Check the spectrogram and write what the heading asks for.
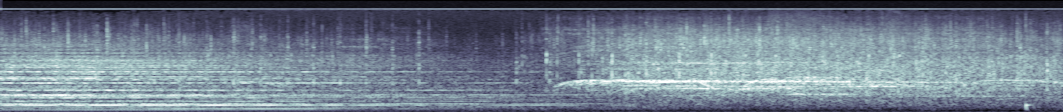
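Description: Slow tango music holding its final chords and fading out about five seconds in. Then an arena audience applauds, with a long held tone running over the clapping.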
